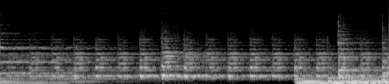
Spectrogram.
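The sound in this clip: Instrumental stock library music plays alone: a run of short, bouncy notes over a low bass that drops out midway, then returns loud and deep for the final stretch.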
